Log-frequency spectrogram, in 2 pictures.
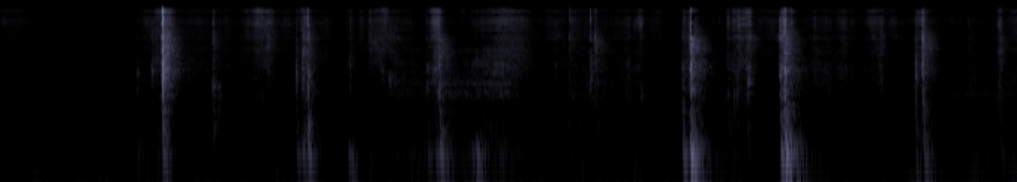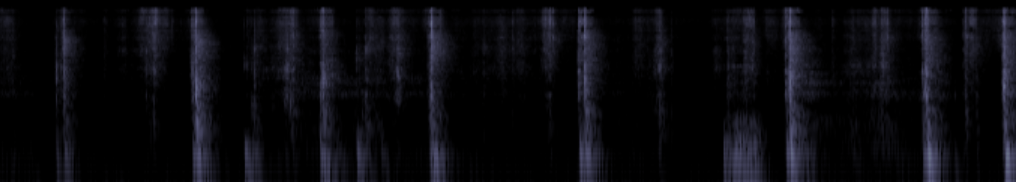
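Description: Paper cards and envelopes rustle and tap as hands handle them.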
